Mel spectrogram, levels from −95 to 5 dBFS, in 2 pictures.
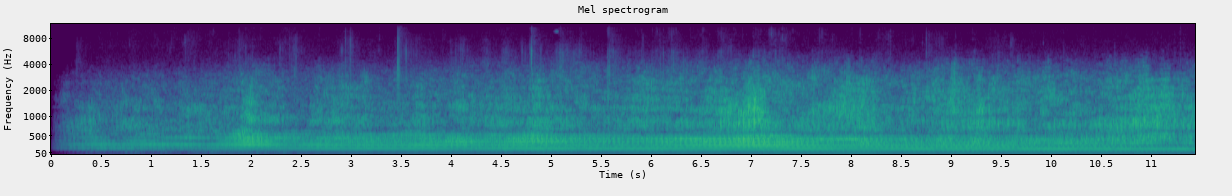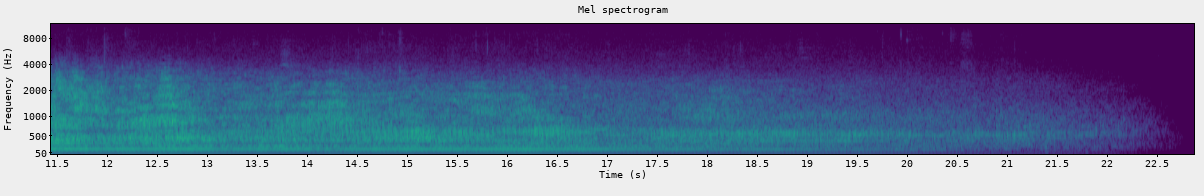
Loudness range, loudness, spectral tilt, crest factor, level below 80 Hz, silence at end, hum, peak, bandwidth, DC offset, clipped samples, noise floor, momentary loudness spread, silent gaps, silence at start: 17 LU; -34 LUFS; -7 dB/octave; 26 dB; -66 dBFS; 1.45 s; none; -8 dBFS; 10.5 kHz; under 0.1%; under 0.1%; -78 dBFS; 17 LU; none; 0.1 s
